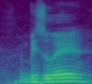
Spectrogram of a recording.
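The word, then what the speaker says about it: Bézout: अच्छा जी, इसमें सॉरी एक और डेफिनेशन भी होती है, ठीक है, बेजुए डोमेन, ठीक है जी। इसमें टी साइलेंट है, बिजुए पढ़ते हैं इसको, बिजुए डोमेन, ठीक है जी।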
